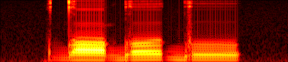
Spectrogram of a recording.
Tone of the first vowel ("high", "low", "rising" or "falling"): low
